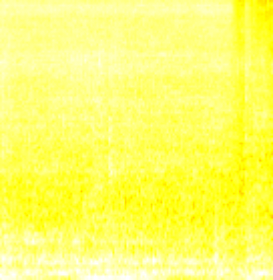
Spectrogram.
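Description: Kitchen tap running steadily into a sink while something is rinsed, a close, continuous rushing stream of water that eases slightly at the end.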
